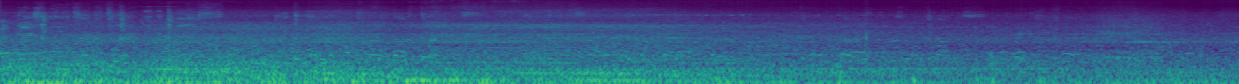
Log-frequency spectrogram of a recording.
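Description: City street traffic: vehicles passing with a steady low rumble that swells to its loudest about four seconds in, then eases, with people's voices mixed in.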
